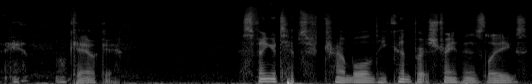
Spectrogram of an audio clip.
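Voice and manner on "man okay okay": breathy whisper to himself. Real, not acted. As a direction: whisper it, gathering yourself. Reader collecting himself after emotion.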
